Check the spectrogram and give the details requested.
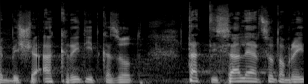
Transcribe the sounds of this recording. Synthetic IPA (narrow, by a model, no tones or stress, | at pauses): ebeʃa̰ʔakɾit̪it̪kazo̞t̪ːat̪ːisaleaʁt͡so̞t̪abɾi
